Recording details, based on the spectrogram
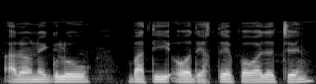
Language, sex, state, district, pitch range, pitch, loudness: Bengali, male, Assam, Hailakandi, 110-120 Hz, 115 Hz, -15 LUFS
